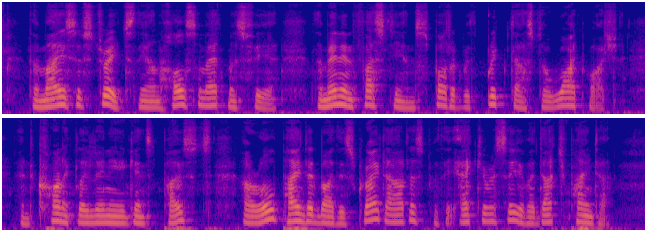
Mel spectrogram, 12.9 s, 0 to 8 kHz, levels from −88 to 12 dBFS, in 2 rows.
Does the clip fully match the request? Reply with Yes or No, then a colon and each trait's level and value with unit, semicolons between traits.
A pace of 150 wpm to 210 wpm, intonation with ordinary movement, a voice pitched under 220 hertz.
Yes: average, 165 wpm; average, 4.1 semitones; medium, 140 Hz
